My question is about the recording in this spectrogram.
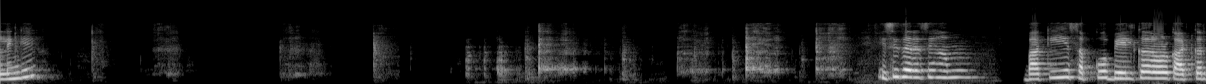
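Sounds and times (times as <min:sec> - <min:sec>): knife scraping wooden board: 0:02.8 - 0:03.3, 0:05.3 - 0:06.2, 0:06.8 - 0:08.6.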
